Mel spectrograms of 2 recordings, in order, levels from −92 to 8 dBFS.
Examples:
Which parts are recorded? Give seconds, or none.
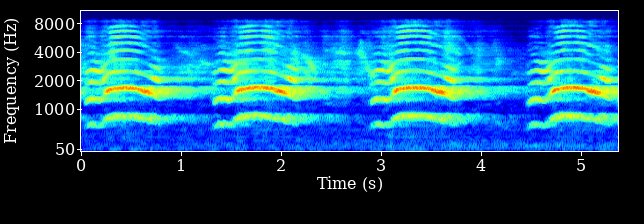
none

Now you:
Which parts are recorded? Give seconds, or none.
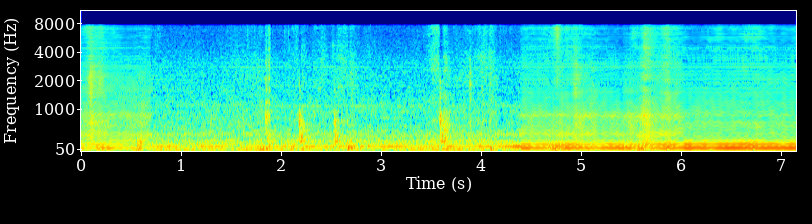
0.7-4.4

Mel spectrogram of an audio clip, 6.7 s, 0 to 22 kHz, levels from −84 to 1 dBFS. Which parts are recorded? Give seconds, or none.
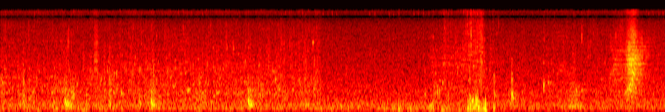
0.0-1.8; 3.8-5.6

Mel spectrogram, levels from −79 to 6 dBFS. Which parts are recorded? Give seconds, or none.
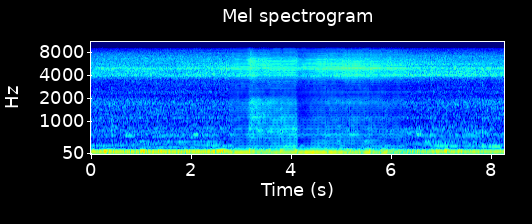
0.0-2.8; 6.3-8.3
